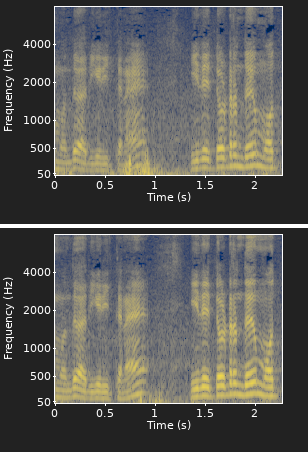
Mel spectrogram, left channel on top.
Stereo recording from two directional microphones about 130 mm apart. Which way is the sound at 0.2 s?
40° right (ahead or behind).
